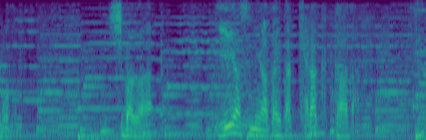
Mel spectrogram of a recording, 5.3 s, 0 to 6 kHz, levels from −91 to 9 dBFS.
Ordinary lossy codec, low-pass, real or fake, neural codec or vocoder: Opus, 16 kbps; 5.4 kHz; real; none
